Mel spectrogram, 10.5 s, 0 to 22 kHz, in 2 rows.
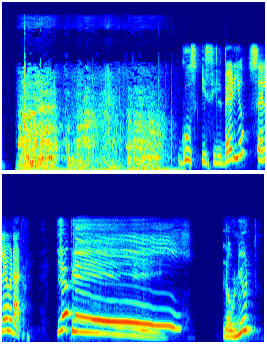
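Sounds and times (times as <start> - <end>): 
bears roaring: 0.3 - 3.6
speech: 3.6 - 5.8, 6.4 - 7.7, 9.7 - 10.4.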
